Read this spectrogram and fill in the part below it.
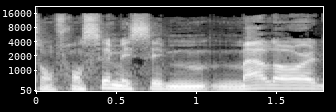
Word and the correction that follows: Maillard: euh, Maillard. Bah, on dirait que c'est, on dirait Maillard en français.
